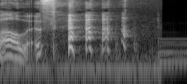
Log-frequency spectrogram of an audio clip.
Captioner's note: laughs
